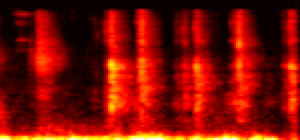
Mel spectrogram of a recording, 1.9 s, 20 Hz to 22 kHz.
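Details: 1990s Hampton Bay Bridgeton 42-inch, three-speed ceiling fan with refinished blades, running slightly off balance: light ticks about every quarter second over a low hum. Likely clicking from blade wobble.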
